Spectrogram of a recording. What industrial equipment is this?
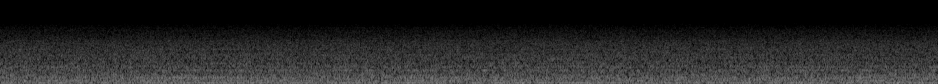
fan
